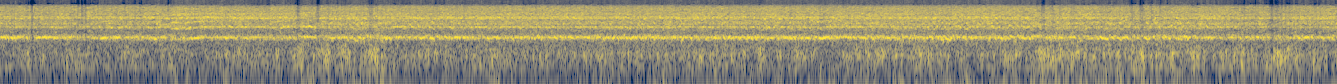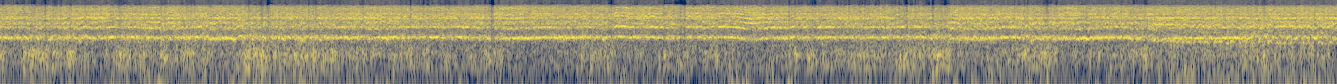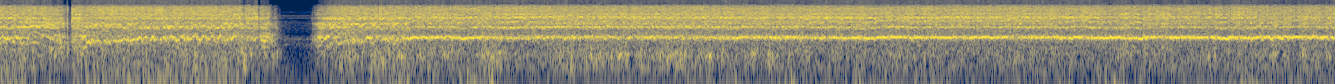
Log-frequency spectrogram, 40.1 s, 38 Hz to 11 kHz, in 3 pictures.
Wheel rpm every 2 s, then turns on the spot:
230, 230, 230, 230, 230, 230, 230, 220, 230, 230, 230, 230, 210, 150, 140, 160, 230, 230, 230, 230.
none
